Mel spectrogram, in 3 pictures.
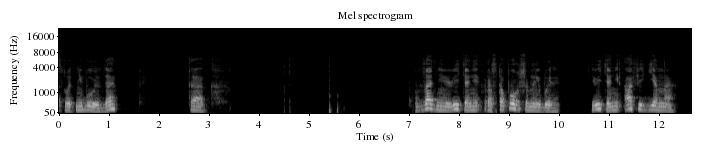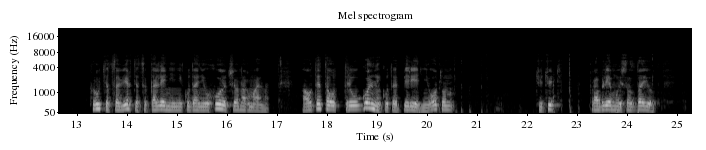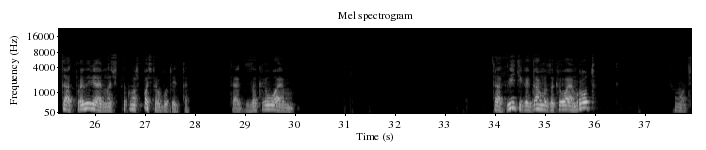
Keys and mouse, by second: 4.4 click, 5.3 g, 7.2 click, 7.6-8.6 middle drag, 8.8 g, 9.8-16.9 middle drag, 20.6 ctrl+z, 22.4 KP_2, 24.7 shift+middle click, 26.2 click, 27.2 r, 30.9 click, 33.4 middle click, 34.8 shift+middle click, 37.6 middle click.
